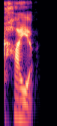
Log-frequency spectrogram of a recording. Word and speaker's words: Qyah: Her parents run a trading post in the fictional Alaska town of Kaya, that's spelled Q-Y-A-H.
